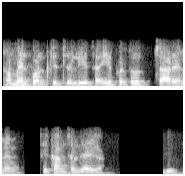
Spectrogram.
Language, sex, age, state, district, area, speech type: Hindi, male, 60+, Madhya Pradesh, Bhopal, urban, conversation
